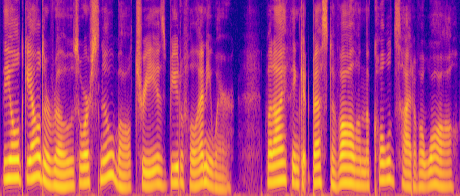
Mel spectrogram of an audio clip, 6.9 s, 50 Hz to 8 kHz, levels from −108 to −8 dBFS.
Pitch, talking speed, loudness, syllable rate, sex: 180 Hz, 210 wpm, -18 LUFS, 4.9 syllables/s, female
